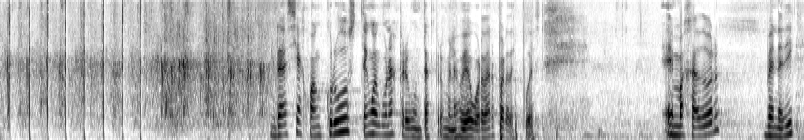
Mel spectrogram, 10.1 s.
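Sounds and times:
audience applause: 0.0s - 3.6s
speech: 3.4s - 7.2s, 8.3s - 10.0s.

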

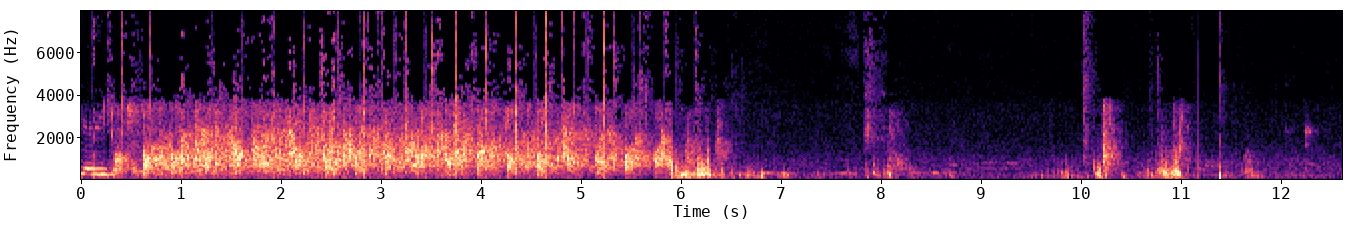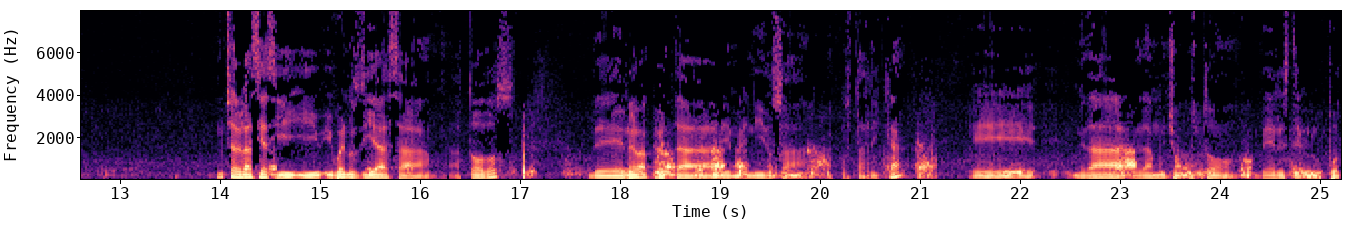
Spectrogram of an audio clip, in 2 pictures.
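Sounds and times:
speech: 0.2s - 1.1s, 14.1s - 17.0s, 17.7s - 25.1s
audience applause: 0.2s - 6.6s.

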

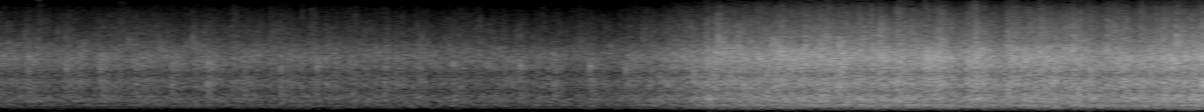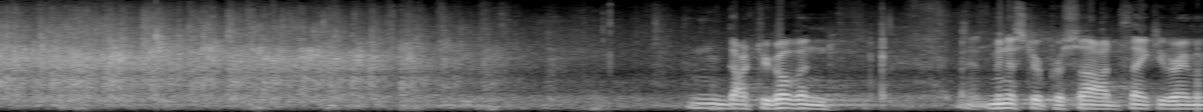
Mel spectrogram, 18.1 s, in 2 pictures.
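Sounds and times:
audience applause: 0.0s - 13.4s
speech: 14.6s - 15.5s, 16.3s - 18.0s.

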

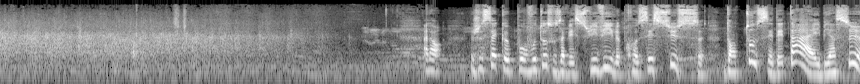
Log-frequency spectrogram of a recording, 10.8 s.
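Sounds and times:
audience applause: 0.0s - 4.2s
speech: 5.3s - 10.7s.

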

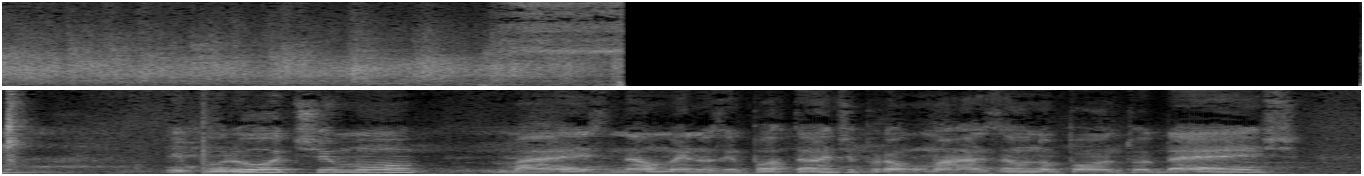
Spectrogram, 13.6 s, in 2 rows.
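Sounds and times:
audience applause: 0.0s - 3.1s
speech: 7.7s - 13.4s.

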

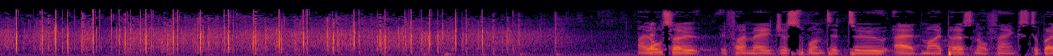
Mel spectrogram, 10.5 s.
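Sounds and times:
round of applause: 0.0s - 5.8s
speech: 6.4s - 10.5s.

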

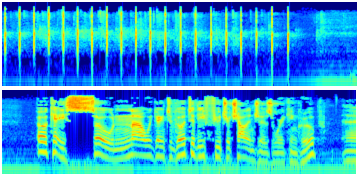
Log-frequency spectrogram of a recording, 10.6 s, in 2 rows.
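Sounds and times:
audience applause: 0.0s - 4.5s
speech: 5.8s - 10.6s.

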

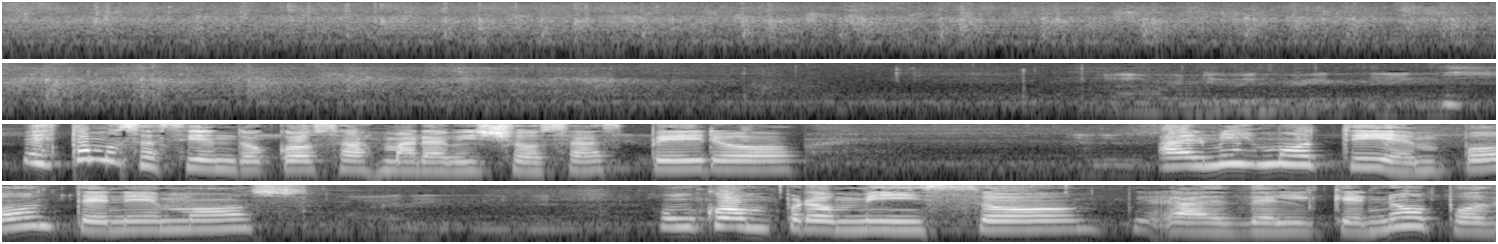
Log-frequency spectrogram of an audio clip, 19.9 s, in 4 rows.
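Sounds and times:
audience applause: 0.0s - 7.4s
speech: 10.1s - 12.8s, 13.8s - 16.0s, 17.1s - 19.9s.

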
